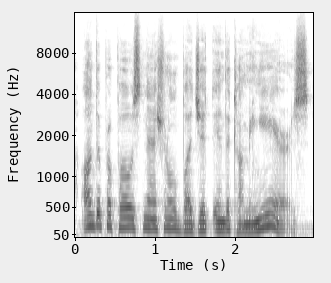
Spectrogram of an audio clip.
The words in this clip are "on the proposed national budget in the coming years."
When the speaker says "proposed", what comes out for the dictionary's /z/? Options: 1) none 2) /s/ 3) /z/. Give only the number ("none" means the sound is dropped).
3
